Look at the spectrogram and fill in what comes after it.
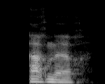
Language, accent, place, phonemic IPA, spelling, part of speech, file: French, France, Lyon, /aʁ.mœʁ/, armeur, noun, LL-Q150 (fra)-armeur.wav
- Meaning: armourer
